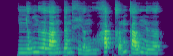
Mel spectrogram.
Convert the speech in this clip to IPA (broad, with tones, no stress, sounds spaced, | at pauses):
ɲ ə˨˦ w ŋ ɨ˧ ə̯ l a˨˦ n ɗ ə˨˦ n h i˧˩ ə̯ ŋ ṳ˨˩ h a˦˥ k̚ x ə̰˧˥ m k a˨˦ w n ɨ˧ ə̯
